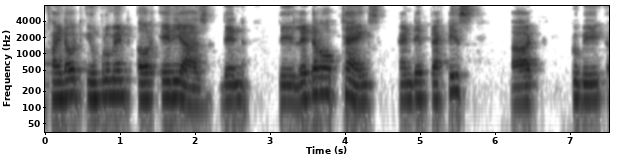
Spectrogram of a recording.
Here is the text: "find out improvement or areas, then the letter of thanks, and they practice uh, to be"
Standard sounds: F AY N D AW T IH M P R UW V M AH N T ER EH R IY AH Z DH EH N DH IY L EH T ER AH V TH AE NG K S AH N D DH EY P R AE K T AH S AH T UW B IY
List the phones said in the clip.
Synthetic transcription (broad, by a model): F AY N D AW T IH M P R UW M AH N T ER EH R IY AH Z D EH N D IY L EH T ER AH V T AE NG K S AH N D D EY P R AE K T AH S T UW B IY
